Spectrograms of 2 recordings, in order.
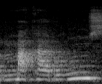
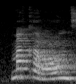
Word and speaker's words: macarons: salted caramel macaron today I'm making macarons or macaroons it depends how you want to pronunciate it macarons is probably the correct way because these biscuit are made in France so you could put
